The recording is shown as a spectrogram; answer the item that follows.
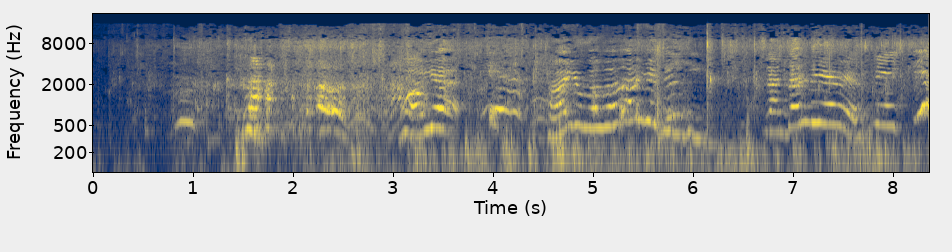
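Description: Children's high-pitched voices calling out, with water splashing onto concrete during a water fight.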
